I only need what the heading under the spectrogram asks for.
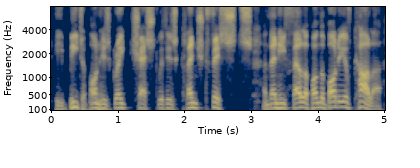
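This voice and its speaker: A man narrating an adventure novel as an audiobook, with expressive, dramatic storytelling. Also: mid-range voice, moderate pace, breathy edge, no echo, clean studio sound.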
